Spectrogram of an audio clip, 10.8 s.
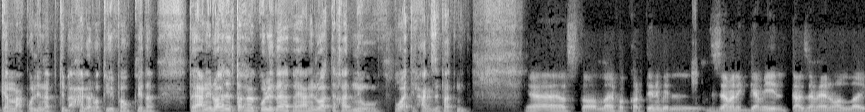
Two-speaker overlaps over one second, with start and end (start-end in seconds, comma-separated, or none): none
